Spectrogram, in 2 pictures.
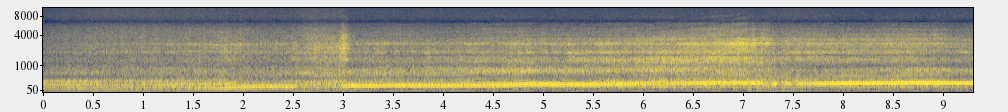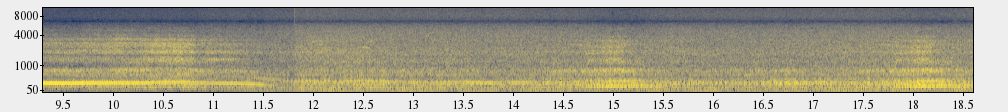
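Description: An SUV climbs the steep face of a dune, its engine droning loud and steady as the revs rise and hold, then ease off near the top, with a rough, rumbling undertone throughout.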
